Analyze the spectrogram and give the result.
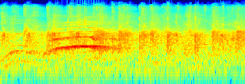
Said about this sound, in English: So a big round of applause everybody.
